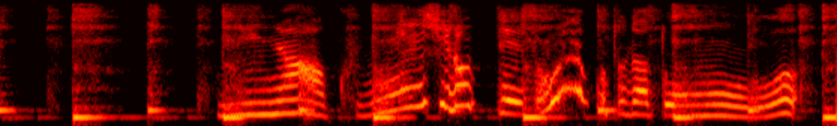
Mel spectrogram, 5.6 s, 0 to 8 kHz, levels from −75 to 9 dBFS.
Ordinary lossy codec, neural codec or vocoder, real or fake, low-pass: Opus, 32 kbps; codec, 24 kHz, 6 kbps, HILCodec; fake; 7.2 kHz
